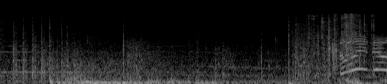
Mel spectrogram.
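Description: Gunfire in a military shooter video game comes as bursts of close, rapid shots, rattling like automatic fire, over a dense battle rumble, with a sharp ricochet-like whine at the end.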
